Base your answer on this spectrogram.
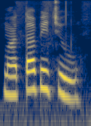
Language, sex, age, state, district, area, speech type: Bengali, female, 18-30, West Bengal, Dakshin Dinajpur, urban, read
